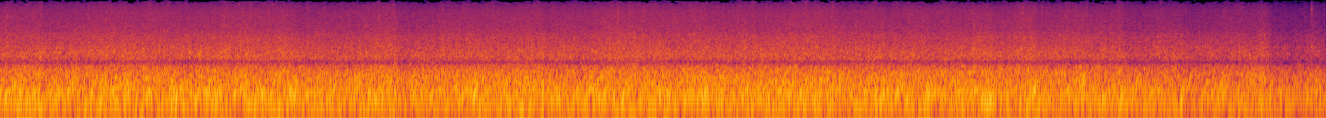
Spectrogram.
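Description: Hot tub jets churning the water: a steady rushing, bubbling noise with a heavy low rumble.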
